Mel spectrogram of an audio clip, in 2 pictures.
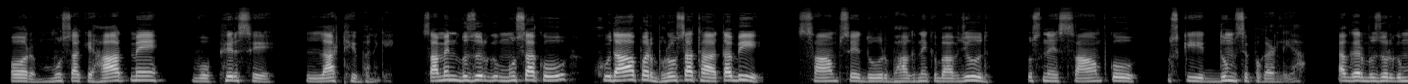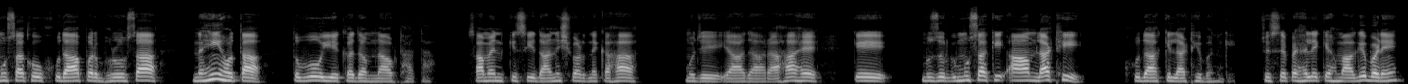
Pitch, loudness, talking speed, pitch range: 165 Hz, -23 LUFS, 170 wpm, 150-180 Hz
